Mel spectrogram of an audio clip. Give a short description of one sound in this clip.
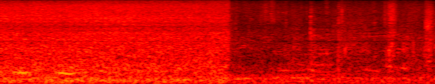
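Waves wash and break against rocks.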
